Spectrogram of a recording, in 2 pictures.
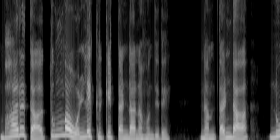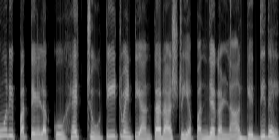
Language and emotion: Kannada, happy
